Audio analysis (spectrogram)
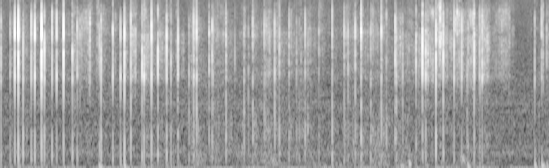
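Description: A small round clear plastic food container with a blue lid, filled with colorful orbeez, is held in both hands and tapped quickly with fingertips and nails. It makes a rapid, steady stream of crisp, dry clicks and taps with a bright, crackly edge over soft low thumps, each tap dying away at once with no ring.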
